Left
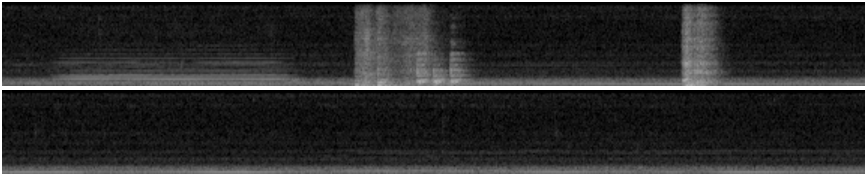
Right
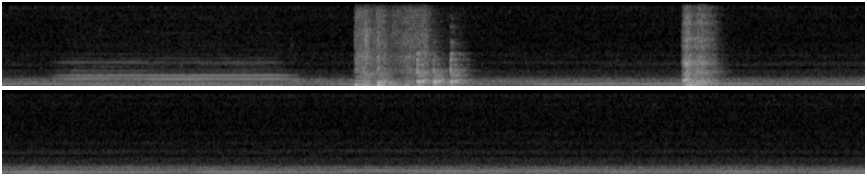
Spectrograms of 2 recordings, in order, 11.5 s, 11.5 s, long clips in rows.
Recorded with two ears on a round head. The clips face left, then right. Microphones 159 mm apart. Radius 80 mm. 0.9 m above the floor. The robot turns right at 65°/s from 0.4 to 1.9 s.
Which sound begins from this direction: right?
Writing, at 2.4 s.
